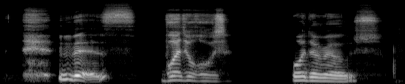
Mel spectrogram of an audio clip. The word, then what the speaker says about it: Bois de Rose: Let's see how bad I was pronouncing this. Bois de Rose. Bois de Rose.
